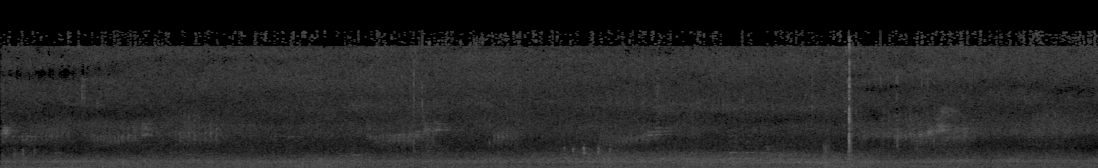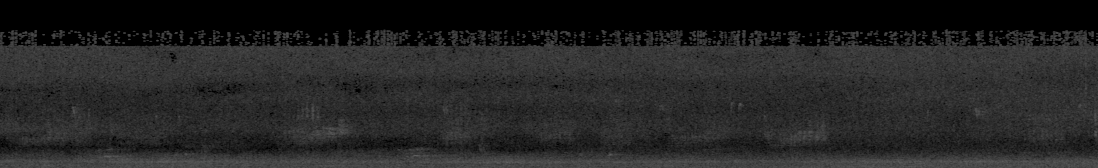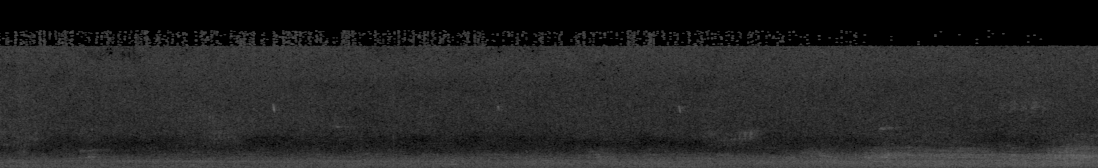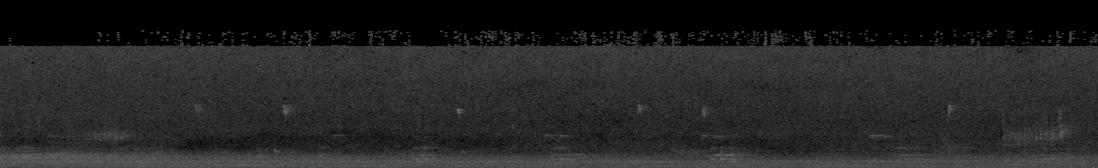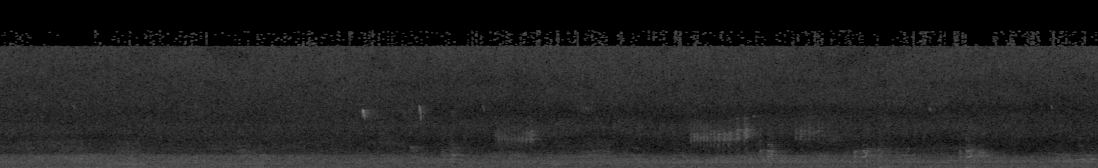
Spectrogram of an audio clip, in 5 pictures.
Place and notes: Kasteelheuvel, Bronkhorst, Netherlands - Kasteelheuvel, Bronkhorst
Birds, road and river traffic in distance.
Soundfield Microphone, Stereo decode.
